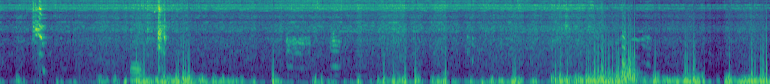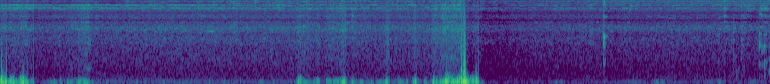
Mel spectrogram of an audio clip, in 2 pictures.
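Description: Microphone buffeting: irregular low rumbling bursts, heaviest through the first ten seconds and again a few seconds later, then cutting off suddenly to near quiet about three-quarters of the way through.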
